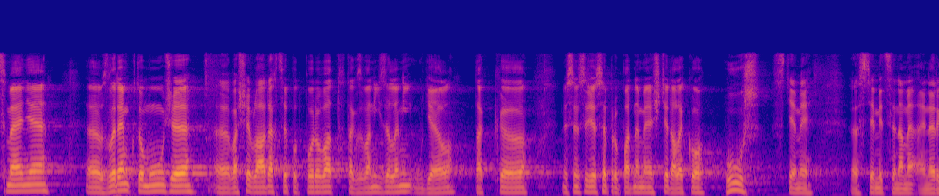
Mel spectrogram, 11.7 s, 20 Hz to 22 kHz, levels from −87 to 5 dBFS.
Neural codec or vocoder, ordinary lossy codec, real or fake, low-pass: none; MP3, 64 kbps; real; 7.2 kHz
